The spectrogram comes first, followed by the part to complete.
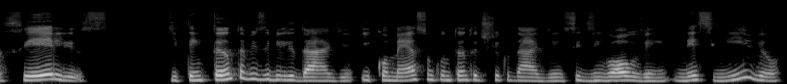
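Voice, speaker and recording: A woman speech therapist from Brazil telling stories from her career in an interview, lively and expressive. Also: dry recording, studio quality. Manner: animated, acts out quoted dialogue with big pitch jumps. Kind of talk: conversational interview storytelling.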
